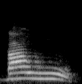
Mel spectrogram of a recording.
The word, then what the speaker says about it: baú: Na palavra baú, é o u, né?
